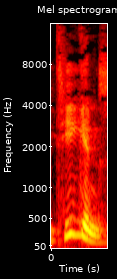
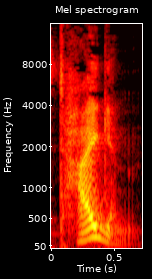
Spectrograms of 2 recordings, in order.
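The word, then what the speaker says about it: Teigen: Do you know that we've all been saying uh Chrissy Tegan's name wrong? No, it's Tyan.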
